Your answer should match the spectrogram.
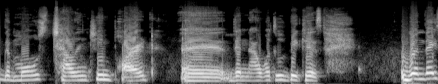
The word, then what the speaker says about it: Nahuatl: It's spelled Nahuatl, UATL. but you don't say the L. The T works as a break, so it's Nahuatl.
